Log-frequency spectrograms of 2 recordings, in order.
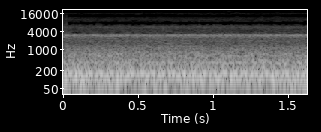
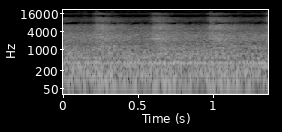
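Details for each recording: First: Paint sandmill before bearing replacement: loud steady low rumble with rough gritty hum and faint high whine; owner suspects worn bearings. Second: Paint sandmill after bearing replacement and screen cleaning: steady mechanical whir with soft even pulse about every half second, no grinding or knocking; running normally.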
